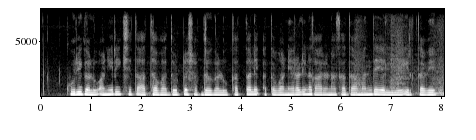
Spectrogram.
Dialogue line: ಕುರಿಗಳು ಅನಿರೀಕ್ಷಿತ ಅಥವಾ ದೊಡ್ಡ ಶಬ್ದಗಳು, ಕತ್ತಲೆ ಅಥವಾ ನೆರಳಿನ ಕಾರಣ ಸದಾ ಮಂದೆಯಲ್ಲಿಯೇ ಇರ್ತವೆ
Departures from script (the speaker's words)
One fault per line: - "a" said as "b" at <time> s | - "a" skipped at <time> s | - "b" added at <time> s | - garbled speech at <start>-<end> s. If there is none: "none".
none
